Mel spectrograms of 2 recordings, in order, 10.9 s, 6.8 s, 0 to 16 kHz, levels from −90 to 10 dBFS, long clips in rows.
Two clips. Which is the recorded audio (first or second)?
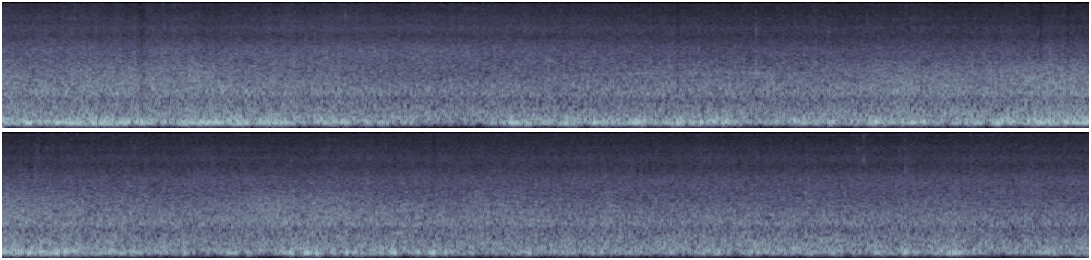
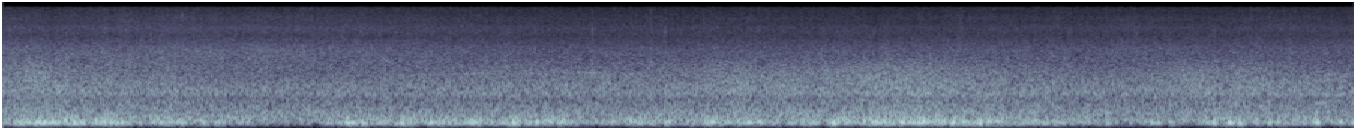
second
